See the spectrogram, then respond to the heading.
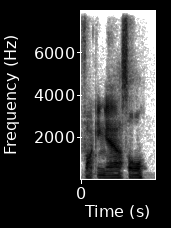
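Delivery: muttered under breath. In a tabletop game, the narrator voices a character muttering under her breath. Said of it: "you hear kind of under her breath".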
